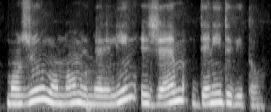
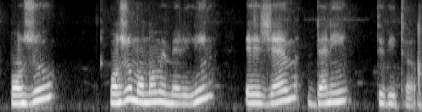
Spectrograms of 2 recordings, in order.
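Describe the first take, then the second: First: Quick French line with an American accent; speaking French. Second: French, accent shifted. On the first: Friend asked for French, spoken in French. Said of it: "I need you to say this in French". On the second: Retrying the French for friends, accent shifted. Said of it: "my accent kinda shifted". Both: Shown as a demonstration.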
